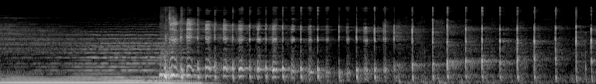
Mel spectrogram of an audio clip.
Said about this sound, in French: Un peu de douceur dans ce monde de brut avec ses rires de bébé.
